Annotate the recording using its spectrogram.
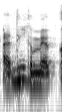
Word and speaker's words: Atikamekw: Ben, Nikotoaso, c'est dans ma langue Atikamekw. Moi, je suis Atikamekw et... Même là, je vais le prononcer comme il se doit, Adikomek.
